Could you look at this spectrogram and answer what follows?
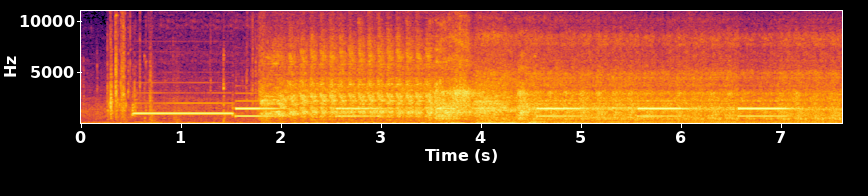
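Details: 2003 Ford F-250 Super Duty 6.0 L diesel with hard start issues: starter whirs and labours through a long, uneven crank before the engine stumbles toward catching; slow, reluctant start.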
